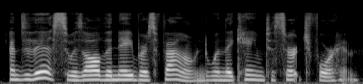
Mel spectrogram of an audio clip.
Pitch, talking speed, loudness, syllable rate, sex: 205 Hz, 230 wpm, -17 LUFS, 4.4 syllables/s, female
